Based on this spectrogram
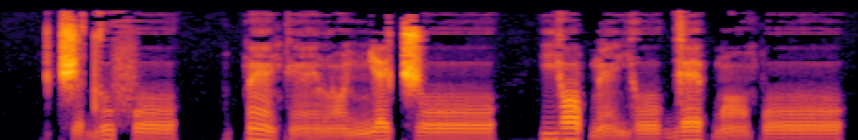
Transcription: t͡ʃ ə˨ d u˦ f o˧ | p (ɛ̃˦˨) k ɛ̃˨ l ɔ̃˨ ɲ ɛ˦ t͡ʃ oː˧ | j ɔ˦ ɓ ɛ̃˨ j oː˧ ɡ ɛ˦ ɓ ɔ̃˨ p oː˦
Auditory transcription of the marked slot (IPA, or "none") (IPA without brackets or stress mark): ɛ̃˦˨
